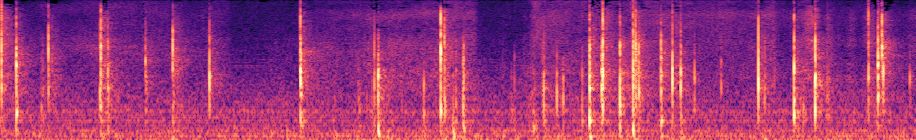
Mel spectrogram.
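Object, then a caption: Plastic-film baby wipes soft pack. Fingertips and nails press and crinkle the plastic film of a hand-sized Equate baby wipes soft pack, full of wipes and held in one palm. Sharp, bright crackles come in a quick, irregular series of short bursts with little low end and almost no ring, separated by a soft hiss.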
